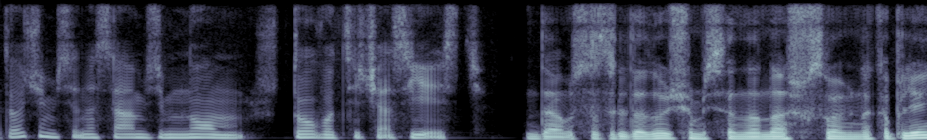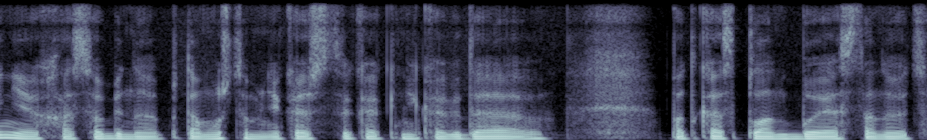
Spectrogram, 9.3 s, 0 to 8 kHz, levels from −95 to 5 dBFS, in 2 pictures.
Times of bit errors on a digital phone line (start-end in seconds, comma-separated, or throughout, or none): none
